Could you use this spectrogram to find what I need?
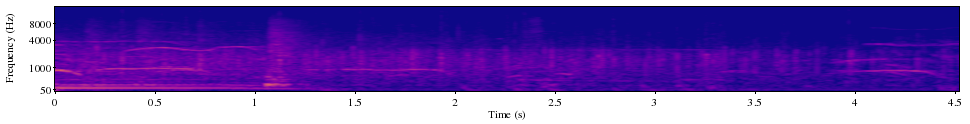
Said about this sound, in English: About a little wave of applause of appreciation for all the people that are working here all weekend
